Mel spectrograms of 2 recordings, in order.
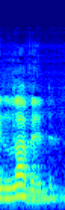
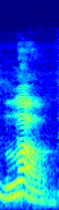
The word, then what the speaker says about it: loved: Note that the third word is pronounced in one syllable. And notice they put the apostrophe before taking out the E there. So that's loved. Don't say loved, it's loved. The apostrophe indicates to merge this into a single syllable.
